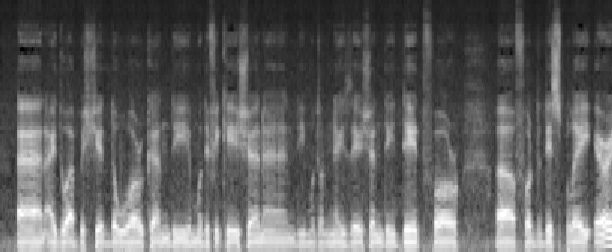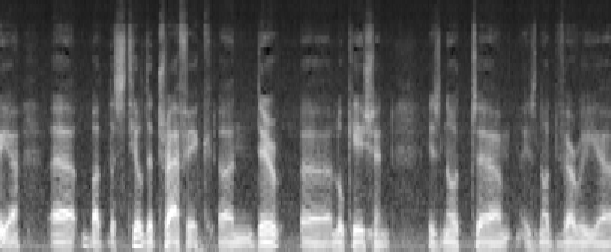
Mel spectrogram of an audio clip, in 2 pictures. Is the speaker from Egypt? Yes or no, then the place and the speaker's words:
yes; Egypt; as Egyptian, I grew up in Egypt and things like that.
